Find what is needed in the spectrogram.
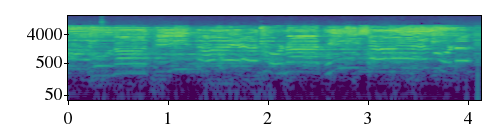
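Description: Background Hindi devotional song: a man singing a melody over instrumental accompaniment.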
